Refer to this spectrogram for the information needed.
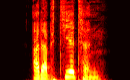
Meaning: inflection of adaptieren: 1. first/third-person plural preterite 2. first/third-person plural subjunctive II
- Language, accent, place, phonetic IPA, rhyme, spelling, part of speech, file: German, Germany, Berlin, [ˌadapˈtiːɐ̯tn̩], -iːɐ̯tn̩, adaptierten, adjective / verb, De-adaptierten.ogg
